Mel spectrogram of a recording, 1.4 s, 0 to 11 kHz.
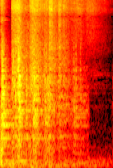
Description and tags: bicycle crash 3
Recorded for a bicycle crash scene. Made by dropping various pieces of metal on asphalt and combining the sounds. Full length recording available in same pack - named "Bike Crash MEDLEY"
impact, drop, clang, metal, hit, metallic, percussion, fall, bike, machinery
